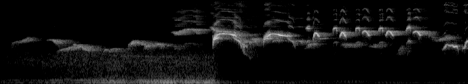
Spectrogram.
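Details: Oriental magpie-robin lure song (kicau pancingan) used to provoke other kacer into answering and opening their tails; soft descending whistles over low rumble, then loud rapid chattering notes repeated about twice a second.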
